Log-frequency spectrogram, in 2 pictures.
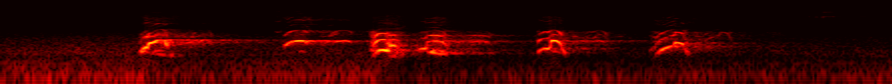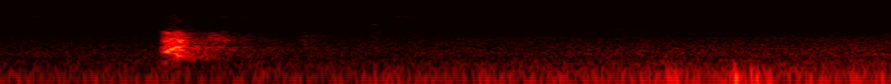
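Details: Pack dogs hunting squirrels, including Ricky with his high-pitched bark: a quick run of sharp, high barks over about two seconds, then one more bark after a pause, with a faint background hum.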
